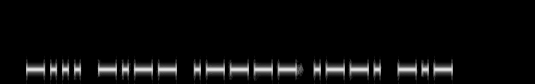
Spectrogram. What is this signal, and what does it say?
Morse code, heard as a keyed tone, about 20 wpm, 700 Hz. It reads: BY1PK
